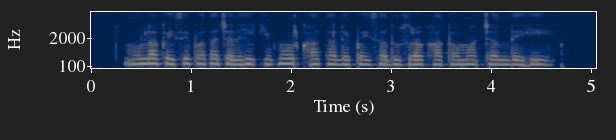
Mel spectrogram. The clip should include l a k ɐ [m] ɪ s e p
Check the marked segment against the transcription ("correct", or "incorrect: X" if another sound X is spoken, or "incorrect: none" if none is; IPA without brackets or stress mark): incorrect: none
